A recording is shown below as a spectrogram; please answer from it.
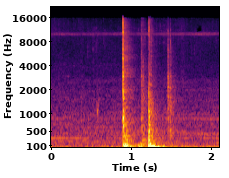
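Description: A door being handled: a sharp click about a second in, then a heavy thump and a lighter knock, the thump the loudest sound.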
